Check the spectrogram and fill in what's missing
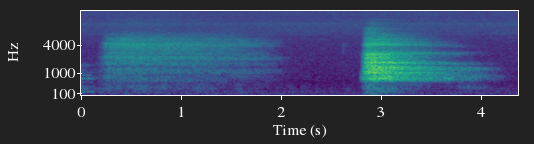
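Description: Two slow, deep breaths during a morning yoga stretch, each a soft drawn-out breathy exhale with a pause between, the second louder and more forceful.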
